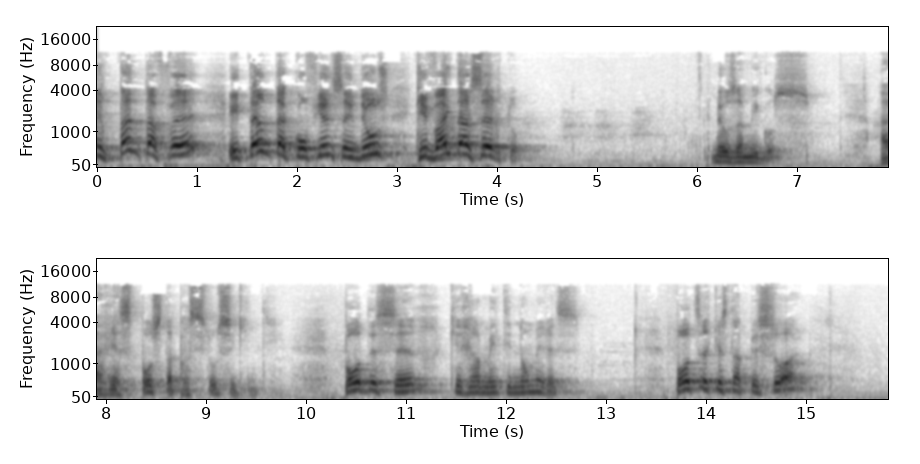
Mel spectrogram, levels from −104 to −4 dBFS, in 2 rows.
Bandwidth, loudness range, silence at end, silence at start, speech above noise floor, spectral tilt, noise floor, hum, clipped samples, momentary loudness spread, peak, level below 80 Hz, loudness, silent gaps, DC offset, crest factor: 11.5 kHz; 13 LU; 0.8 s; 0 s; 37 dB; -5 dB/octave; -62 dBFS; none; under 0.1%; 17 LU; -8 dBFS; -62 dBFS; -25 LUFS; none; under 0.1%; 18 dB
